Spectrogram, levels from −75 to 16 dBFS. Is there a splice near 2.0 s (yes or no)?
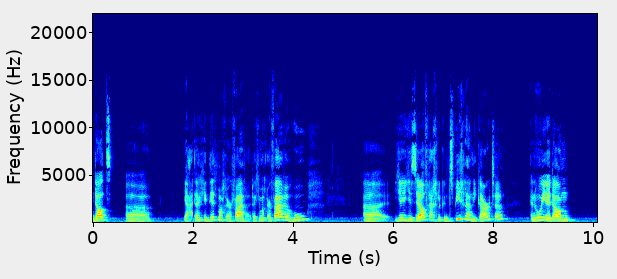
yes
